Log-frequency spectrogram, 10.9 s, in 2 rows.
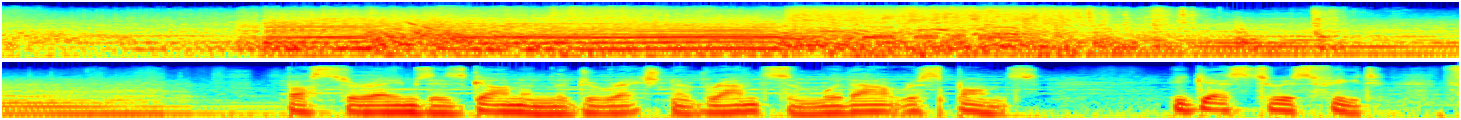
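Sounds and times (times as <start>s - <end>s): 
motorbike speeding off: 0.0s - 6.2s
speech: 6.6s - 10.9s.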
